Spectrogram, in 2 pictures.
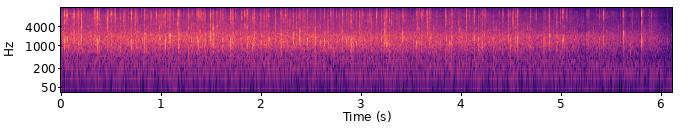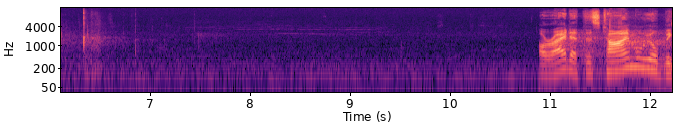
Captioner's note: applause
